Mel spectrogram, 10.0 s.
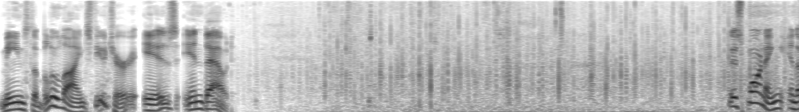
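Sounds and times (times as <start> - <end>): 
speech: 0.0 - 3.0, 9.1 - 9.9
rain pattering in a marsh: 2.0 - 9.9.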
